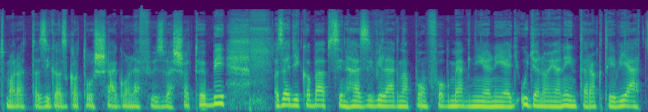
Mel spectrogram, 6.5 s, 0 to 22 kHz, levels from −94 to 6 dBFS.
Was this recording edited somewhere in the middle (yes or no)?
yes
